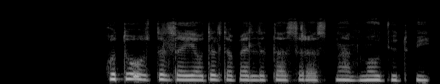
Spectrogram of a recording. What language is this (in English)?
Pashto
